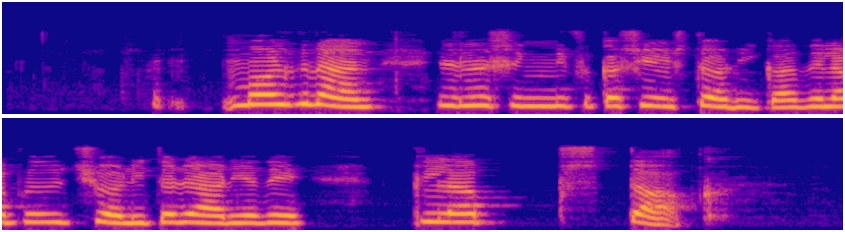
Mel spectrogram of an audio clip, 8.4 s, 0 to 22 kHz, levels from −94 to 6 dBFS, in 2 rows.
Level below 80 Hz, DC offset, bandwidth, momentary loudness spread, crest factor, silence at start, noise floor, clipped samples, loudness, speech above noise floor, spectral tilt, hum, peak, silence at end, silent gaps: -64 dBFS; under 0.1%; 7.8 kHz; 11 LU; 14 dB; 0.75 s; -69 dBFS; under 0.1%; -15 LUFS; 54 dB; -5 dB/octave; none; -2 dBFS; 0.6 s; none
